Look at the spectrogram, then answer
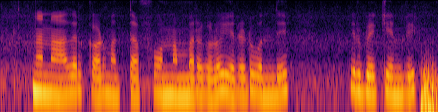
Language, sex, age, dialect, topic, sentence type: Kannada, female, 18-24, Central, banking, question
